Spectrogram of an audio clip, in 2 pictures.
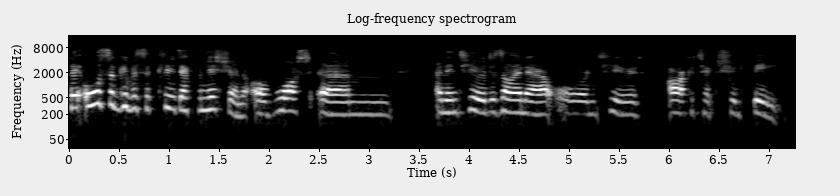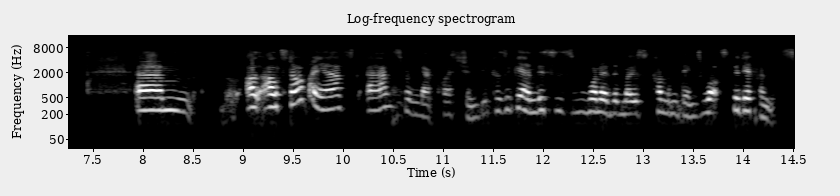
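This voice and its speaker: A woman with an Irish accent speaks at a fairly high pitch, her tone dark and mellow and her intonation lively. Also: moderate pace. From Ireland. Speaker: interior design school principal. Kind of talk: lecture. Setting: webinar.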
